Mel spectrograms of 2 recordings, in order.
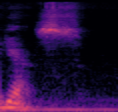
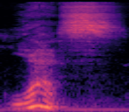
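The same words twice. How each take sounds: First: The yes sounds offhand and superficial. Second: The yes sounds warm and sincere. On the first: The speaker does not really mean it. The speaker calls it wrong. "you could be very superficial about it" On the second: The speaker truly means it. The speaker calls it right. "they would know you mean it"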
